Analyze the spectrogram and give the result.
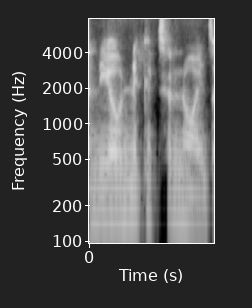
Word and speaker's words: neonicotinoids: Because we've heard so much about the neonicotinoids. I think I pronounced it correctly. – Yeah, you did. You did well.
